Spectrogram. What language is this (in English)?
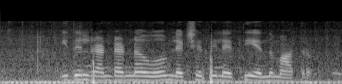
Malayalam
